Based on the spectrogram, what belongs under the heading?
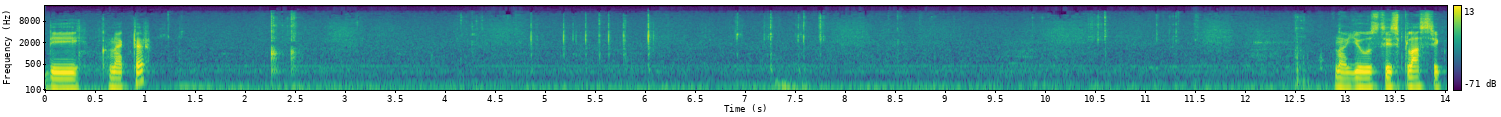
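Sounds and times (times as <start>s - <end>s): low steady hum: 0.0s - 14.0s.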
